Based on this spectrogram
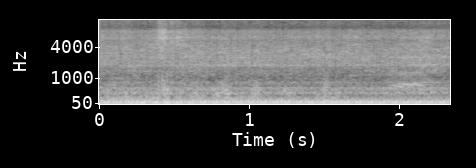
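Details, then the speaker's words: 1987 Chevy 1500 with DIY junkyard-rebuilt replacement engine, first start after sitting almost 2 years, cold, oil pressure about 40: deep, steady rumble without misses, knocks or hunting; idling smoothly. "right on. Well, nice to hear this thing run."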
